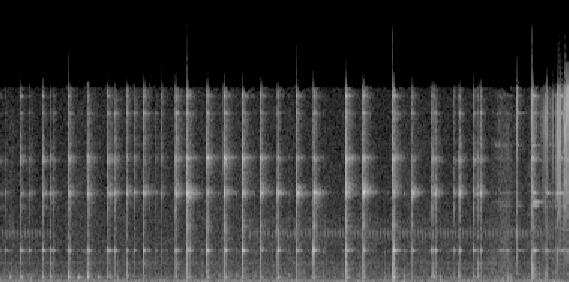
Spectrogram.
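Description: Long matte black nails tap and scratch the faceted side of an empty, hollow tall cut crystal tumbler lying on its side. Around thirty short, bright glassy clinks come in a quick, uneven series, each with a high ring that dies away almost at once. Near the end they blur into a brief scratching rasp.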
